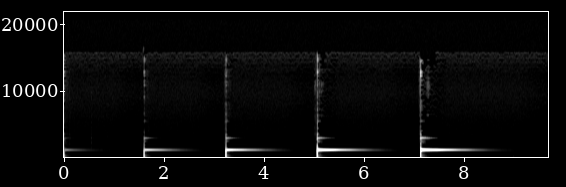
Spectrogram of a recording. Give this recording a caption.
Wine Glass 2 - Struck
A brandy balloon type glass - tuned with water to one octave above middle C - struck five times by an old (hard felt) piano hammer, with increasing intensity. Higher pitch and shorter decay than "Wine Glass 1".
A home recording made with a Zoom H2N, set to Mid-Side stereo with 90 degrees separation. Normalisation and noise reduction applied in Audacity, with a 0.5 second fade out and 0.1 seconds of silence added to the end of each sound.
chiming, crystal, musique-concrete, ping, ring, sound-effect, ting, tuned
